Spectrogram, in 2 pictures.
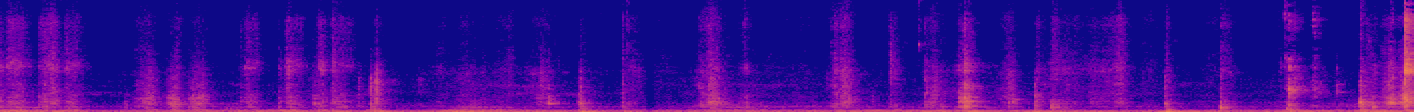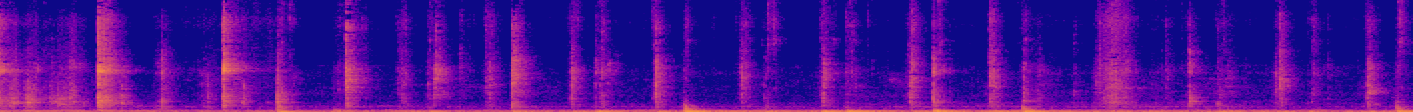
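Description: Hands kneading flour dough in a stainless-steel bowl: irregular pats, presses and knocks of the bowl, growing louder in the second half, over a low steady hum.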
